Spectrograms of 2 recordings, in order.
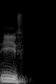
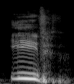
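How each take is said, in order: First: Said in the usual way. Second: "If" punched high and loud; stress on IF. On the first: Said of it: "use the word if". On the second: Shown as a demonstration. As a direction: hit the word "If" hard and high. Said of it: "okay, use the word if".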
